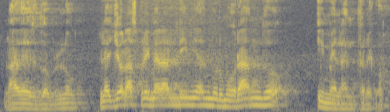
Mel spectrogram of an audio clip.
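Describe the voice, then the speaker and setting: A man narrating a radio drama in the first person, measured and brooding. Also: medium pitch, animated, vocal fry, reverberant.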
